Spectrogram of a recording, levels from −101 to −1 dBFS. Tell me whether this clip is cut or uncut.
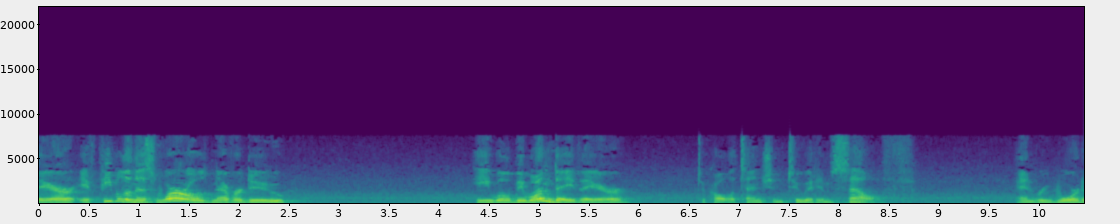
uncut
